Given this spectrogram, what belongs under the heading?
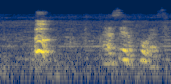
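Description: A woman's hiccups, several sharp bursts with the clearest one early and a quick cluster of softer hiccups later, close and indoors with no talk.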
